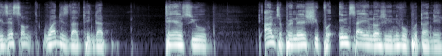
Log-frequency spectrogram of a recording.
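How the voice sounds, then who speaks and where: At a very fast pace, a man talks at medium pitch in a dark, mellow tone, somewhat breathy, with ordinary pitch variation. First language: not English. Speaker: podcast host. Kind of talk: casual chat.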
